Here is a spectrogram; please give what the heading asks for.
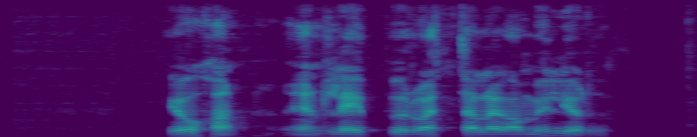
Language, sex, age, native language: Icelandic, male, 50-59, Icelandic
